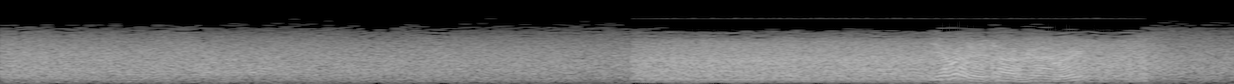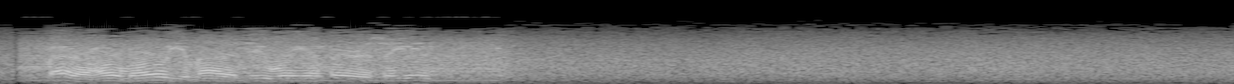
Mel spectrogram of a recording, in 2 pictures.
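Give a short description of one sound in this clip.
Static hisses steadily from a radio loudspeaker.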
